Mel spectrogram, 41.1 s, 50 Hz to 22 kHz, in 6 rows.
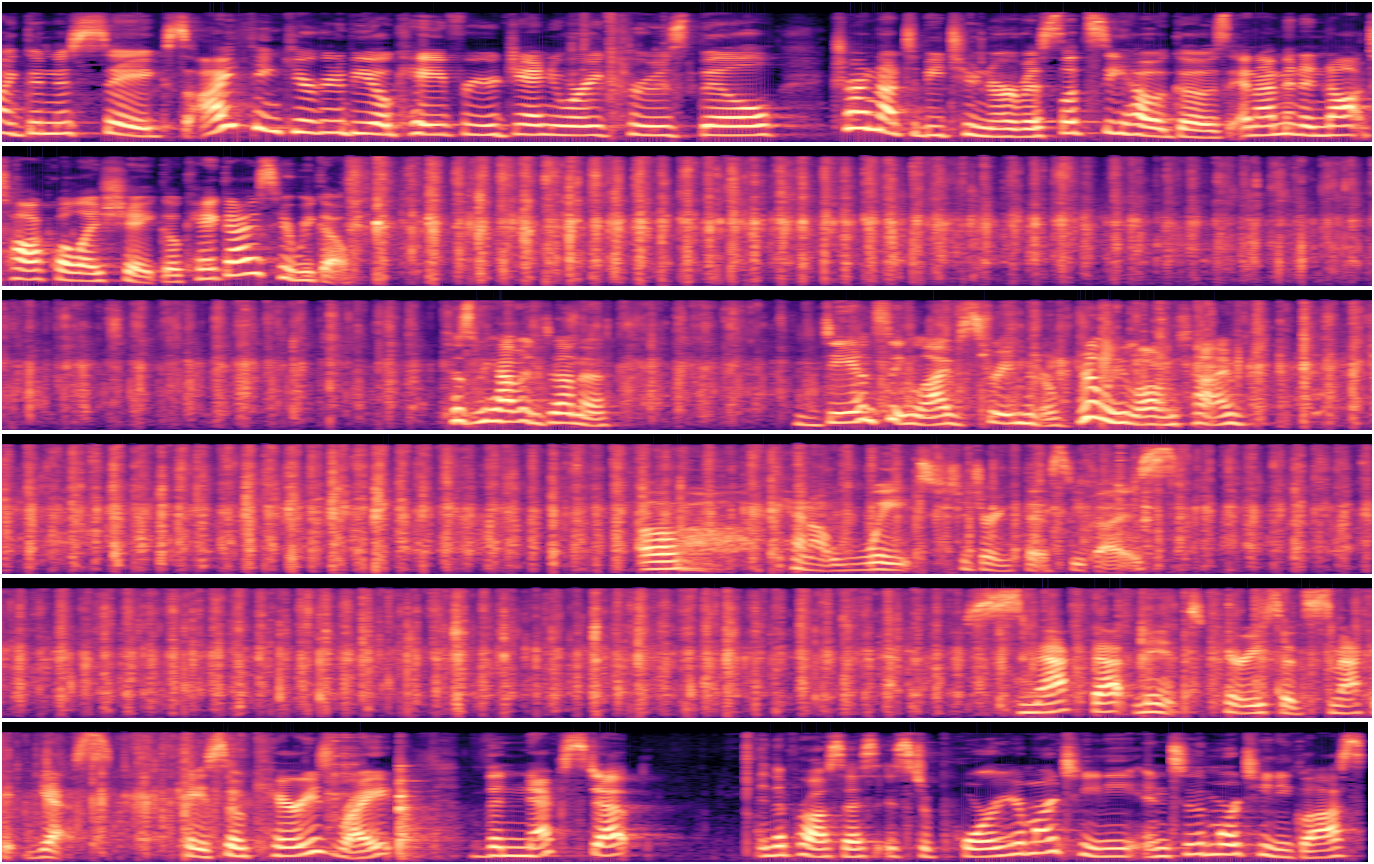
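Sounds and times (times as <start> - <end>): ice rattling in cocktail shaker: 2.8 - 3.4, 8.5 - 36.4.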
